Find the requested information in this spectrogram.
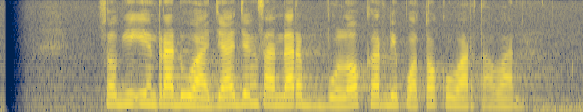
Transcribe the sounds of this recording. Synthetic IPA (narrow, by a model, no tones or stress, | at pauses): sɔɡiːnd̪ɾaduad͡ʒad͡ʒɨŋsandarbulɔkɨrdipɔt̪ɔkuwart̪awan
